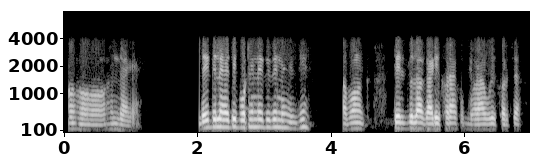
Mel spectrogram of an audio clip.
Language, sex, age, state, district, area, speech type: Odia, female, 45-60, Odisha, Nuapada, urban, conversation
